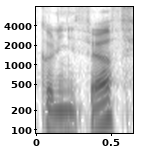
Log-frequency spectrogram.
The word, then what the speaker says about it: Colin Firth: Refais le Colin Firth. Colin Firth. Puis le TH, c'est la langue entre les dents, les gars. C'est tout. C'est comme ça qu'on prononce.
